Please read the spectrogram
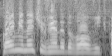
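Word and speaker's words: Vlahović: que com a iminente venda do atacante Vlaudic, Vlaudic, qual é a pronúncia, Caio? Sabe? Vlaudic, Vlaudic, deixa eu, deixa eu abrir o, o microfone. Vlaovic, na verdade. Como é? Vla, Vlaovic. Vlaovic.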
